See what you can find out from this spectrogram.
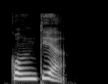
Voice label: "宫殿", Chinese

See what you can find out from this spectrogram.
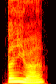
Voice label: "根源", Chinese

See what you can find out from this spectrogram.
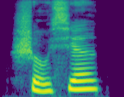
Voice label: "首先", Chinese

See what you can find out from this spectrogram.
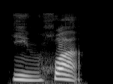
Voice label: "隐患", Chinese

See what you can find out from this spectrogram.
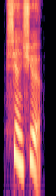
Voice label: "献血", Chinese

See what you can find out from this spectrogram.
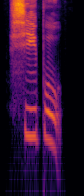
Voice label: "西部", Chinese

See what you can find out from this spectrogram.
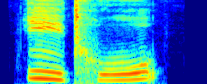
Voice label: "意图", Chinese

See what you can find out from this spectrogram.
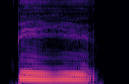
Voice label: "碧玉", Chinese

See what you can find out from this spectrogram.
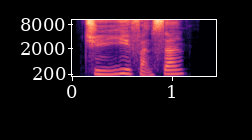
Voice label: "举一反三", Chinese

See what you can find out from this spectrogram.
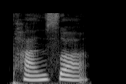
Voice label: "盘算", Chinese

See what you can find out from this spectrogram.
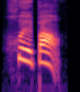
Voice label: "汇报", Chinese

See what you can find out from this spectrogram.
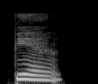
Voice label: "便", Chinese

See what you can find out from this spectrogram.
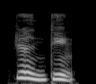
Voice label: "认定", Chinese

